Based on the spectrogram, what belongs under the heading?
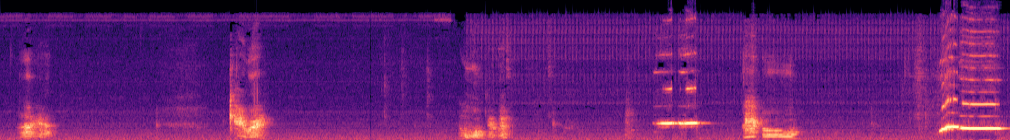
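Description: An African grey parrot speaks in short, human-like phrases every two or three seconds, with a clear whistle between them and a final whistle that swoops up then holds steady.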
